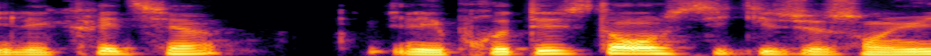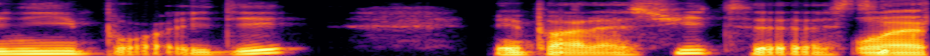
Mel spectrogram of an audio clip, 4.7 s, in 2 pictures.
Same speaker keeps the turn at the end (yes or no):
no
